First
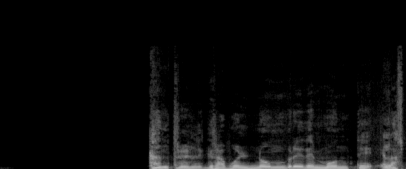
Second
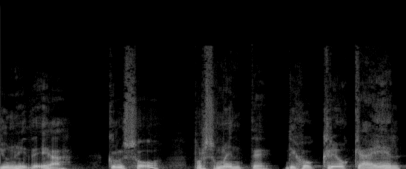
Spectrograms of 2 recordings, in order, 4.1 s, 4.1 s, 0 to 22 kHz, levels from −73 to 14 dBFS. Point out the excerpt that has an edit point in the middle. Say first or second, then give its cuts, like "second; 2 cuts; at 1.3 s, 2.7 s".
second; 1 cut; at 2.8 s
